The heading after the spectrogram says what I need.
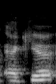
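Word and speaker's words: אהיה: life in the name Aleph Hey Yud Hey, which is pronounced Ekia, as Moshe found that in Parashat Shmos, when he says to God, whom shall I say is calling?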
